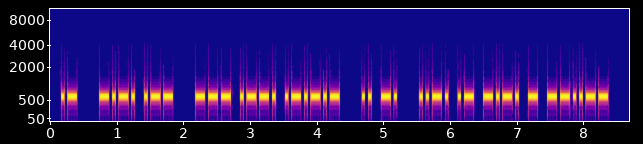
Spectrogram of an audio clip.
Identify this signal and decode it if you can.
Morse code, heard as a keyed tone, about 25 wpm, 610 Hz. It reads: A CW OP. IN FACT,
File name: 1 English 25wpm / AQC08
